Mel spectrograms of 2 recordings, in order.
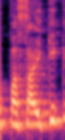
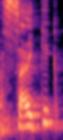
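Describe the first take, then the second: First: पसाइकिक with a wrongly sounded "pa" in front; mispronounced with P. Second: साइकिक starting straight on the "s" sound; silent P. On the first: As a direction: show the mistake पसाइकिक, quickly, P audible. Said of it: "इसको पसाइकिक नहीं पढ़ेंगे". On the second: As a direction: say साइकिक with no trace of P. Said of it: "साइकिक पढ़ेंगे". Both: Shown as a demonstration.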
